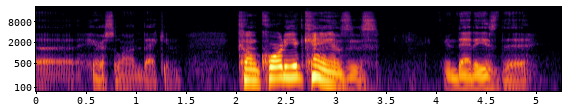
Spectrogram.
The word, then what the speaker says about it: Concordia: and run a uh hair salon back in concordia kansas and that is the correct way uh the correct way to say that that's how you say concordia because it's a redneck town concordia kansas probably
